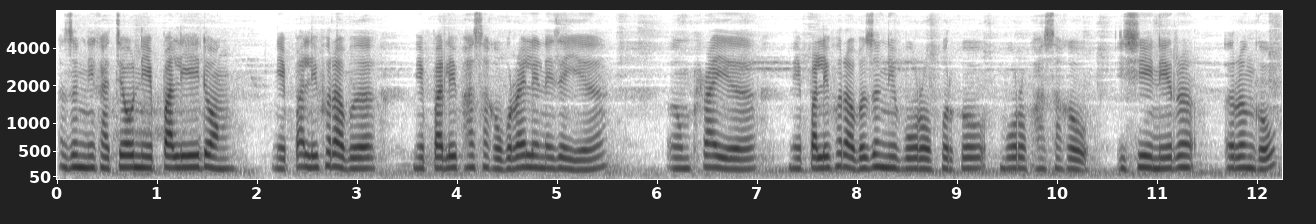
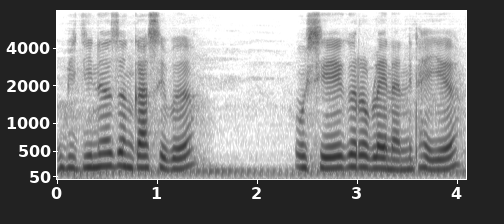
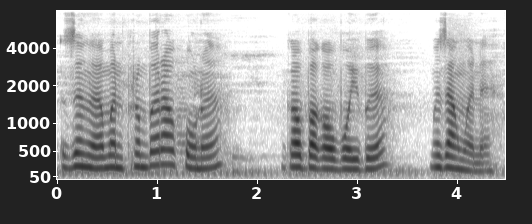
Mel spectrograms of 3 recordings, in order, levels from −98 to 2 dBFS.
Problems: constant background noise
